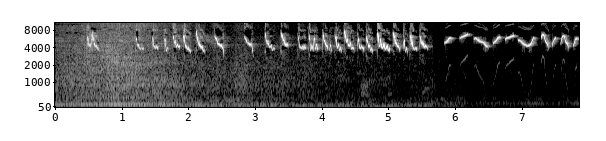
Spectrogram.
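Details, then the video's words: An Oriental white-eye (Auri type) sings a fast, high, thin twittering of short sweeping notes, then shifts into a continuous warbled trill, over a faint low hum. "Pleci Auri Gacor Ngriwik Bongkar isian"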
